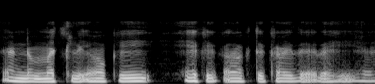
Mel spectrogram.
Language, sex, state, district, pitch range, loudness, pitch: Hindi, male, Bihar, Jahanabad, 135-150 Hz, -16 LUFS, 145 Hz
